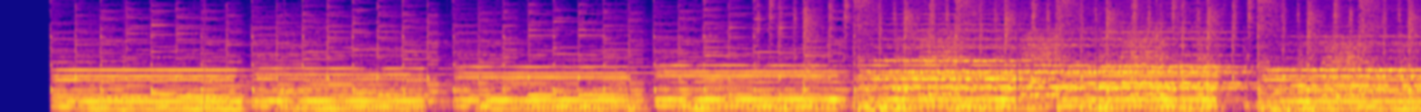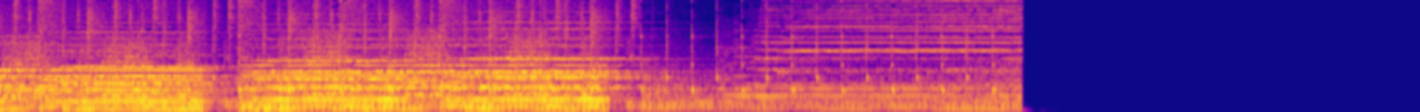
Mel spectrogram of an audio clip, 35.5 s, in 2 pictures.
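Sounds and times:
Halloween game music countdown: 0.6s - 30.6s.

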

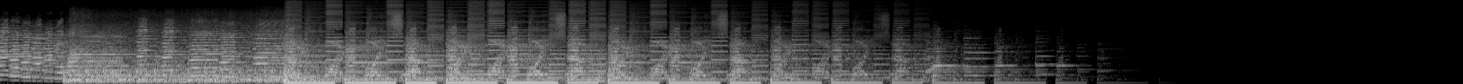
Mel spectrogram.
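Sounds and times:
tango music: 0.0s - 10.8s.

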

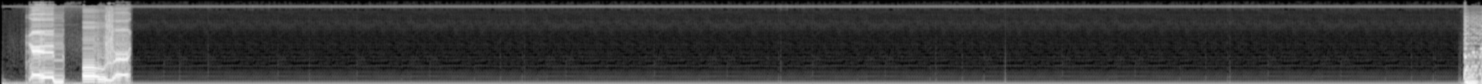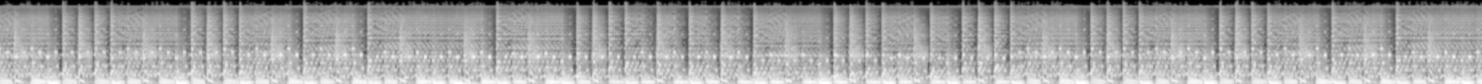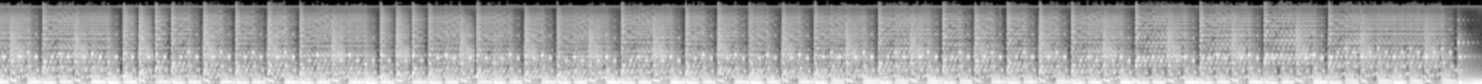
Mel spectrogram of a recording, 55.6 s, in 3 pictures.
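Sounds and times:
Commodore 64 chiptune music: 0.4s - 1.6s, 18.3s - 55.5s.

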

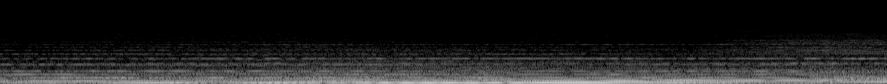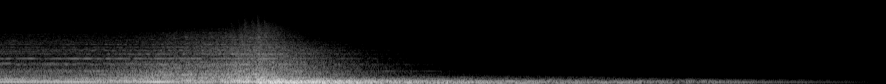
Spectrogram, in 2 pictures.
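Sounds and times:
ambient orchestral music: 0.0s - 14.0s.

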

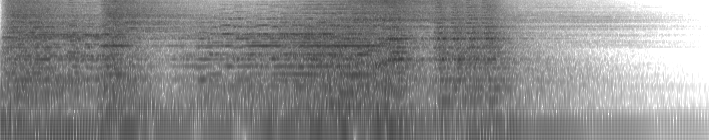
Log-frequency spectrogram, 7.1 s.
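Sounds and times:
battle cleared victory jingle: 0.0s - 5.2s.

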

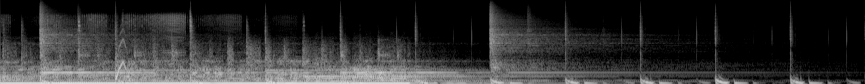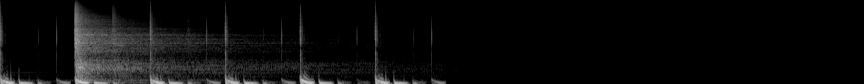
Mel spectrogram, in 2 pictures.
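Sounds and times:
heavy tension music: 0.0s - 7.7s.

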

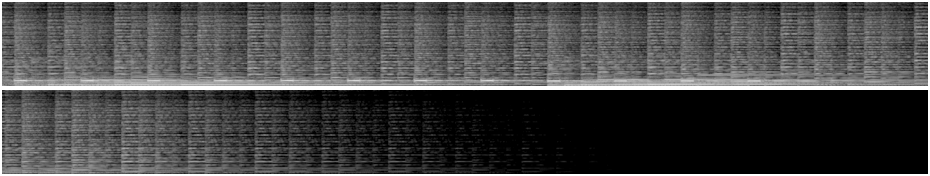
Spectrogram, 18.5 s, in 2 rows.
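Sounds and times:
end roll music: 0.0s - 11.4s.

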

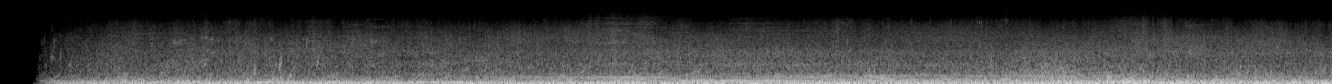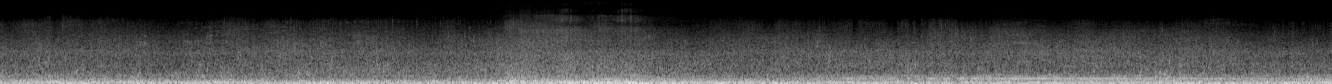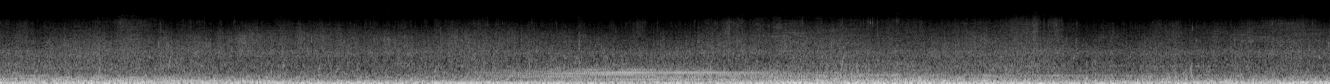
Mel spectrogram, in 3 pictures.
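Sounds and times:
volcano ambience: 0.4s - 39.9s.

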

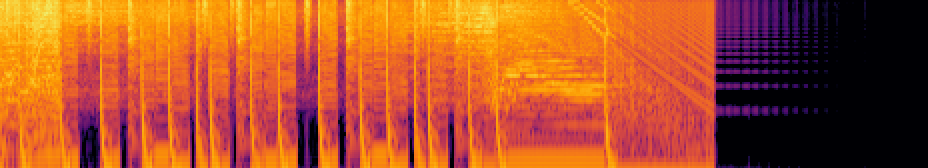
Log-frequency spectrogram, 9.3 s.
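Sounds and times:
instrumental music: 0.0s - 7.3s.

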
